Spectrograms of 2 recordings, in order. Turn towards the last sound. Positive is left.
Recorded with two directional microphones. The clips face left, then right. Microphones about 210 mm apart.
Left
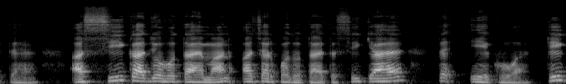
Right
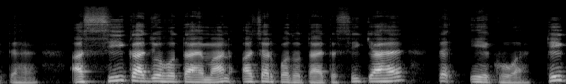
turn(degrees=-35)  # may be behind; listen again after turning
